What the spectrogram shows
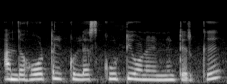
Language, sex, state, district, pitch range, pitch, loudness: Tamil, female, Tamil Nadu, Namakkal, 230-255 Hz, 240 Hz, -15 LUFS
